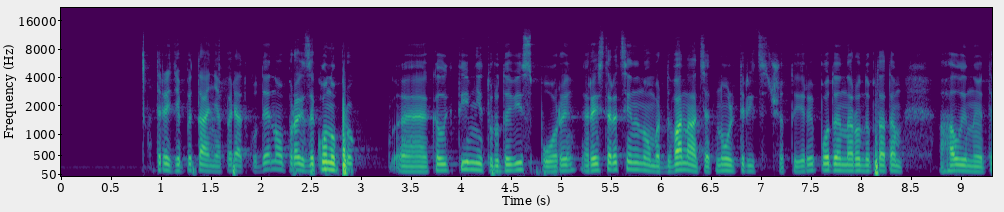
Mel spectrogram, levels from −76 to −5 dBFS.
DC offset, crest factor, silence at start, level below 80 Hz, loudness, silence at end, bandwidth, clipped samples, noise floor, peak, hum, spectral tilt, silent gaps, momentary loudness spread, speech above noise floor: under 0.1%; 26 dB; 0.95 s; -50 dBFS; -28 LUFS; 0 s; 13.5 kHz; under 0.1%; -74 dBFS; -2 dBFS; none; -6 dB/octave; none; 12 LU; 46 dB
